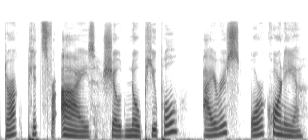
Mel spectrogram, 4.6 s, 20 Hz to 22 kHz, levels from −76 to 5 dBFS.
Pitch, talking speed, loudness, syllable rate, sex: 170 Hz, 130 wpm, -20 LUFS, 3.6 syllables/s, female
